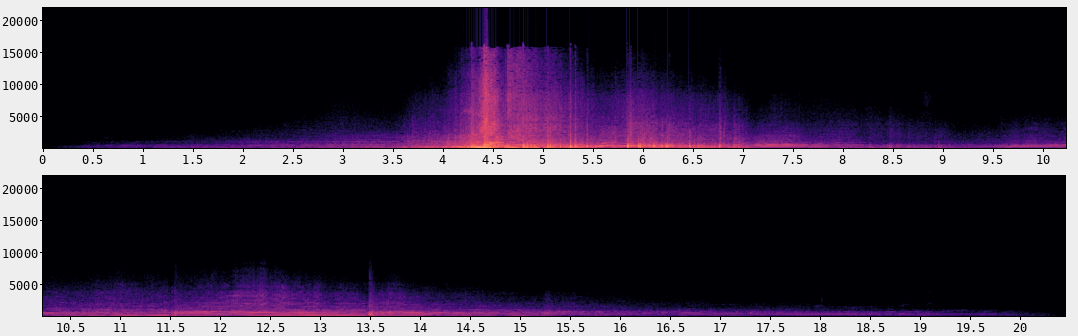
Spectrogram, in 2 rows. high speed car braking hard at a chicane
2.0 9.2

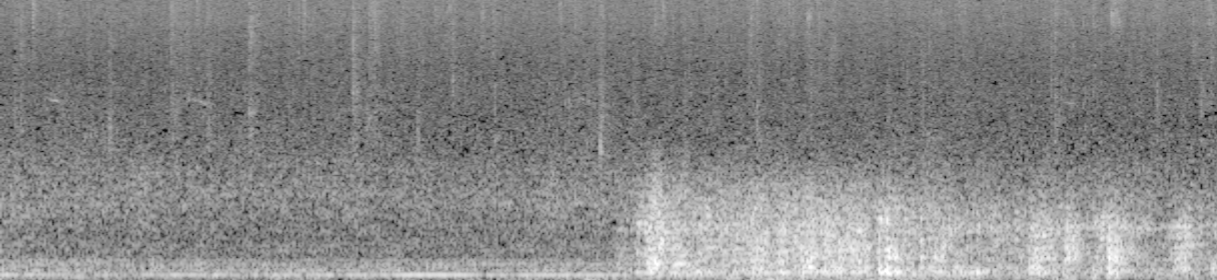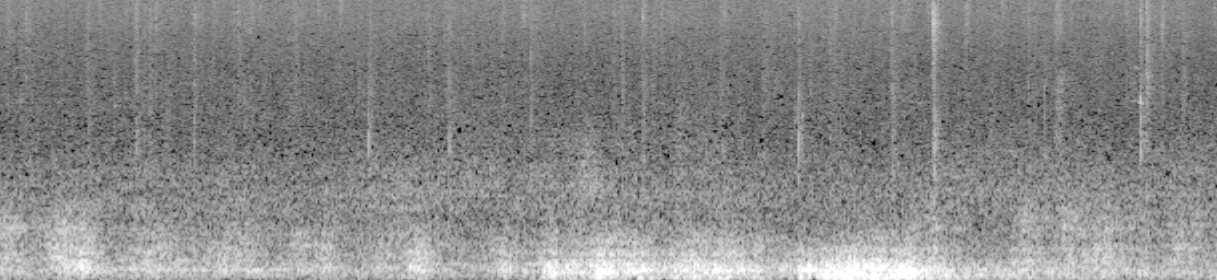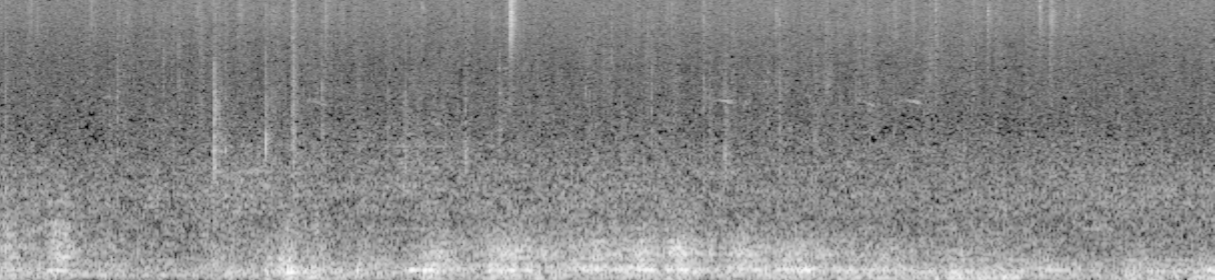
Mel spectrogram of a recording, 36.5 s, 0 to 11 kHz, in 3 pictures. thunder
6.2 14.7, 17.2 25.1

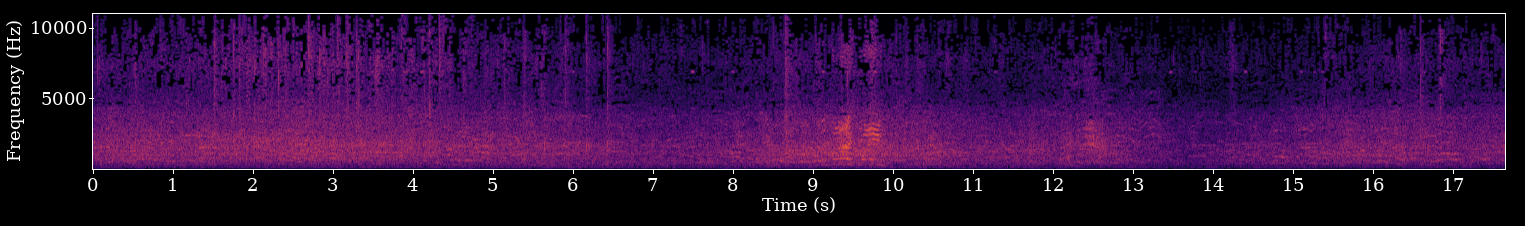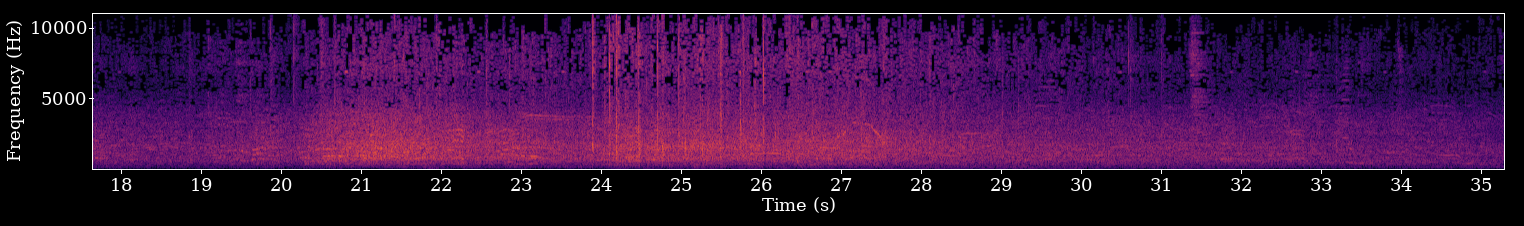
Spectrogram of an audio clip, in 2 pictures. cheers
0.0 6.6, 8.0 10.9, 18.8 33.6

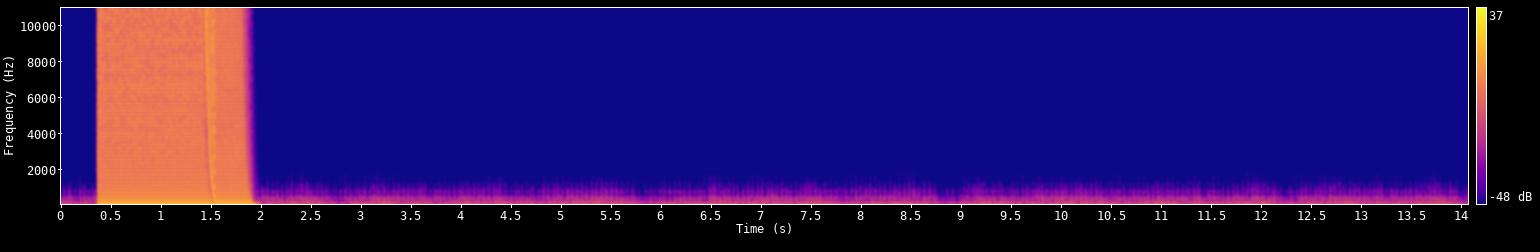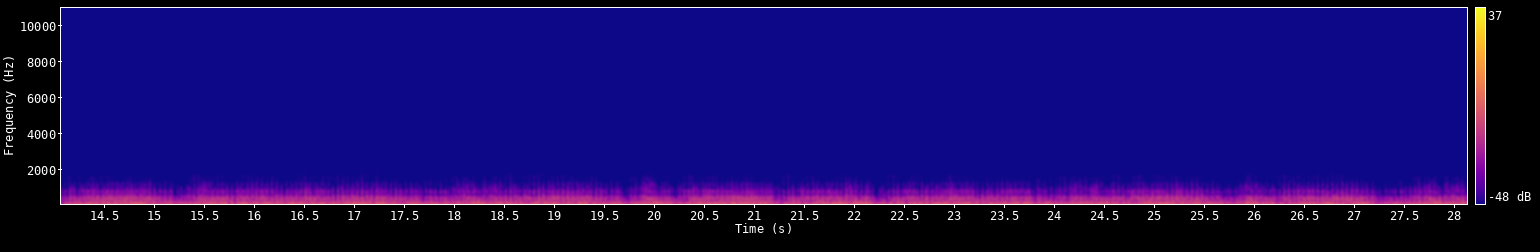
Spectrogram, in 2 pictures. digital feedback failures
0.4 2.0

